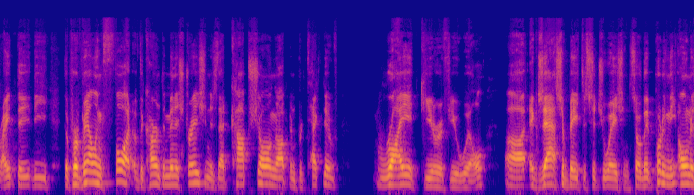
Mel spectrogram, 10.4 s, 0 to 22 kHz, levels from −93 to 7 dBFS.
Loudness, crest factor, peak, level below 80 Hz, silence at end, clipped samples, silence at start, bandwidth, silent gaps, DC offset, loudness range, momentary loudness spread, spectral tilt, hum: -23 LUFS; 22 dB; -2 dBFS; -66 dBFS; 0 s; under 0.1%; 0 s; 15.5 kHz; 5.36-5.57 s; under 0.1%; 3 LU; 12 LU; -4.5 dB/octave; none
